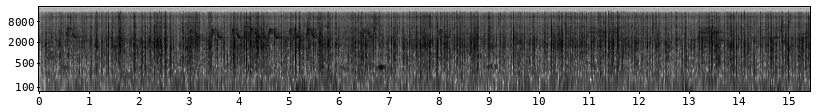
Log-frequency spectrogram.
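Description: Light rain pattering steadily and faintly on an umbrella held overhead, with a few bird chirps about three seconds in.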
